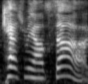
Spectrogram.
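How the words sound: The phrase is said in a slurred, unclear accent. This imitates how someone else said it. "her mother would have to translate. Because nobody knew what she was saying"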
